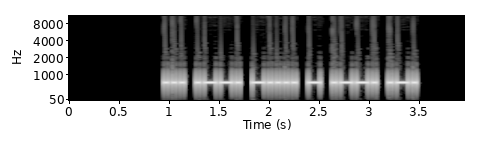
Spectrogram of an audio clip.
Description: Morse code, heard as a keyed tone, about 30 wpm, 700 Hz. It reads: SP6TPR
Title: DXCC-100 Call Signs - 6 Characters - 30wpm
